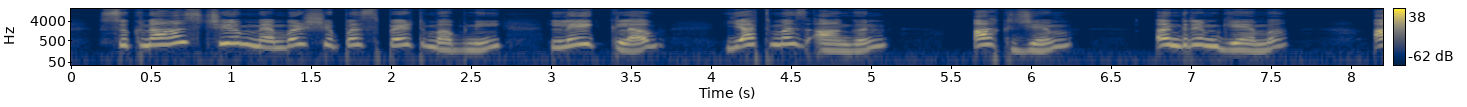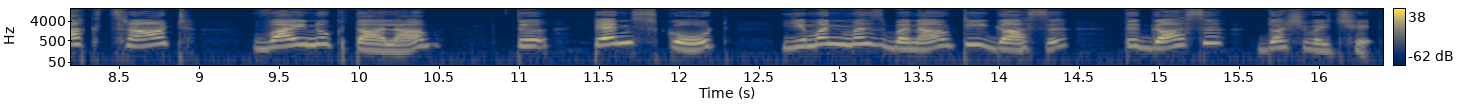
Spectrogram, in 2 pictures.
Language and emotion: Kashmiri, neutral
